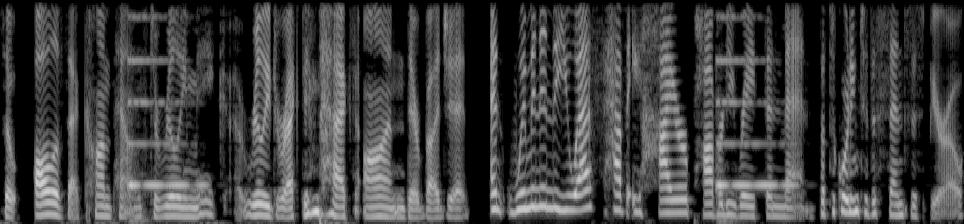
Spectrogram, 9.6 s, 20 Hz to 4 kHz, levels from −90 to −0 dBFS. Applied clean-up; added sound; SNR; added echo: classical method Wiener filter.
